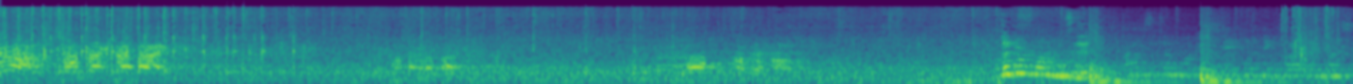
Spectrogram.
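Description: A large crowd cheers and chants loudly in a big echoing stadium.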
